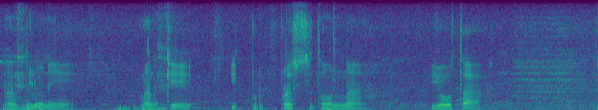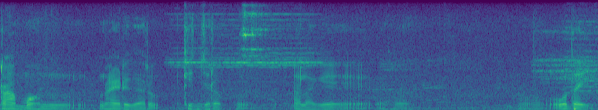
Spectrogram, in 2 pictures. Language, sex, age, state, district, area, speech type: Telugu, male, 30-45, Andhra Pradesh, Alluri Sitarama Raju, urban, spontaneous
